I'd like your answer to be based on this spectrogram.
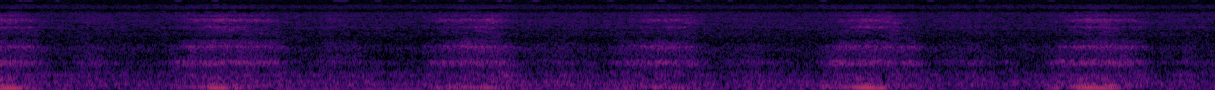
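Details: Dog snoring: low, rough snores recurring with each breath about every second in a quiet room.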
